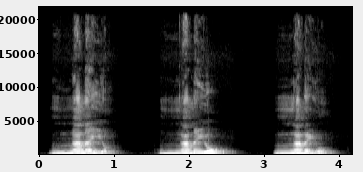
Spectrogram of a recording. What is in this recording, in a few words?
"nganayu", Dhurga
